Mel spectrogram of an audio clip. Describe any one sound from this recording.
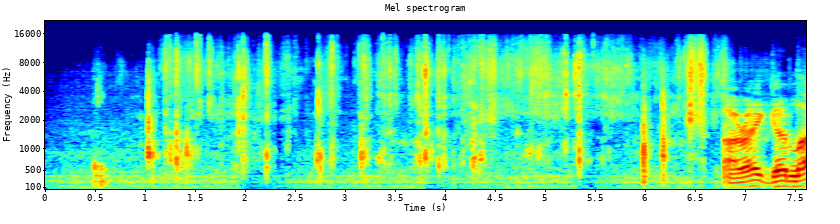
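Plastic wrapping crinkles and tears up close.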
